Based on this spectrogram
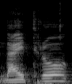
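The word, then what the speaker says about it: knight: 나이트로 글리세린, 기사 나이트 K가 묵음입니다.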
